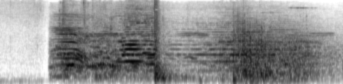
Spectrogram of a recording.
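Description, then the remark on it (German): Sharp explosive bangs of stun grenades burst out amid the dense, noisy roar of a crowd of protesters gathered at an intersection in Tel Aviv, Israel, to block the access roads to the motorway, with two distinct cracks standing out over continuous shouting and commotion. “Blendgranaten explodieren in einer Gruppe von Demonstranten, die sich auf einer Kreuzung in Tel Aviv versammelt haben, um die Zufahrtsstraßen zur Autobahn zu blockieren.”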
